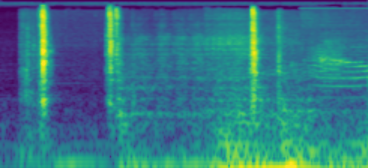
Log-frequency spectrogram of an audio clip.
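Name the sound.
taxi driving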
